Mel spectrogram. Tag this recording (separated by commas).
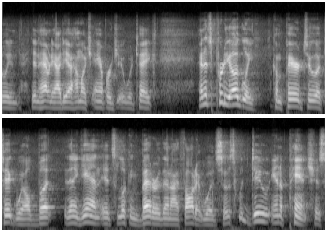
arc welding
